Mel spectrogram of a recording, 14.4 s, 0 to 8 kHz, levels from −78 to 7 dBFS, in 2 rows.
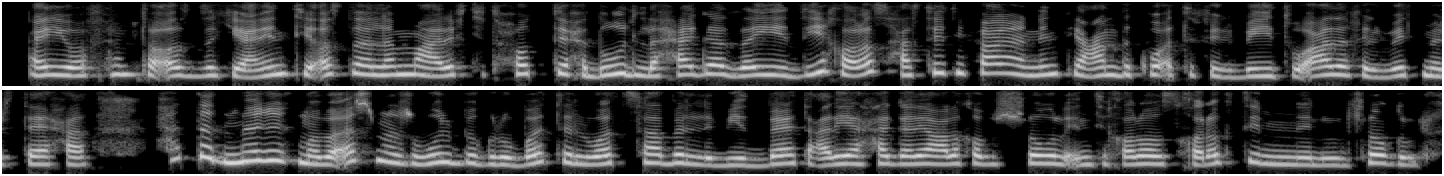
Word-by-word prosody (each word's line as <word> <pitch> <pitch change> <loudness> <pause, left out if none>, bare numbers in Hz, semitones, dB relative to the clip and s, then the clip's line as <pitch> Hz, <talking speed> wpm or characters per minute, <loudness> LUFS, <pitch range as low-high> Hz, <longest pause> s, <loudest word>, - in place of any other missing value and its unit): أيوه 265 -1 +3
فهِمت 290 +3 -4
قصدِك 255 +1 -1
يعني، 225 +1 +2
أنتِ 300 0 0
أصلًا 290 +3 +1
لمّا 290 -1 +2
عرفتِ 265 +3 0
تحطي 310 +1 -2
حدود 275 +2 +1
لحاجة 280 +4 +1
زي 265 +1 +1
دي 290 +11 -1
خلاص 350 +3 +1
حسيتِ 280 +5 -2
فعلًًا 330 -2 +2
إن 270 - -2
أنتِ 300 +1 -2
عندِك 275 +3 -1
وقت 285 -1 -1
في 260 -2 -6
البيت 235 +2 -3
وقاعدة 275 +3 +3
في 265 - -2
البيت 250 +5 -3
مرتاحة، 240 -1 -1 0.3
حتى 435 +3 -2
دماغِك 340 +4 +4
ما 245 -4 +2
بقاش 235 +8 +3 0.2
مشغول 270 +2 0
بجروبات 260 +2 -1
الواتساب 270 +2 0
اللي 245 -5 +1
بيتبعت 215 +5 -2
عليها 250 +5 +2
حاجة 250 0 -1
ليها 255 0 +4
علاقة 255 +1 +1
بالشُغل، 255 +1 +1
أنتِ 235 +3 -6
خلاص 245 0 0
خرجتِ 265 +7 -2
من 225 -5 -2
الشُغل 230 +2 -1
260 Hz, 185 wpm, -15 LUFS, 245-285 Hz, 0.3 s, دماغِك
